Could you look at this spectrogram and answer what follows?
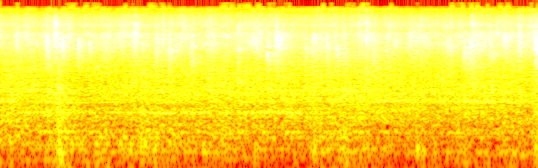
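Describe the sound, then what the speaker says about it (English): Water running steadily through newly installed plumbing in a condo, a constant hiss of flow alone with no talk, even in level throughout. "I always let it run a few minutes because sometimes it takes a few minutes for the water to make its way through the thread."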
